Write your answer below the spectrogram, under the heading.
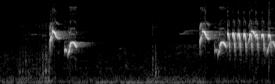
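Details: Pair of prinias singing loudly, used to lure and provoke rivals: a sharp two-part chirp dropping from high to lower pitch, then after a pause a fast dry rattled trill with the same chirps.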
